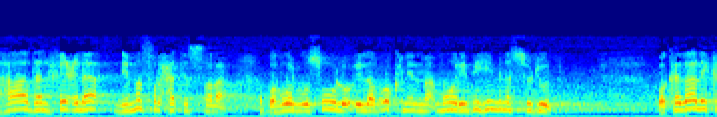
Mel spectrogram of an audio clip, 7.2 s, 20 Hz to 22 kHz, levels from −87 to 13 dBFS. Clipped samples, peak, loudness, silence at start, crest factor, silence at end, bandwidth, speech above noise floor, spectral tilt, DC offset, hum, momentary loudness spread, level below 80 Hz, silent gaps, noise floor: under 0.1%; -6 dBFS; -20 LUFS; 0 s; 14 dB; 0 s; 5.4 kHz; 20 dB; -8.5 dB/octave; 0.4%; none; 17 LU; -62 dBFS; none; -40 dBFS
